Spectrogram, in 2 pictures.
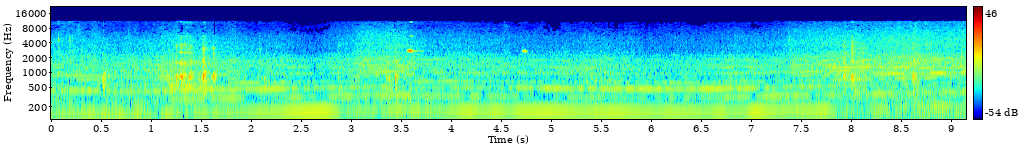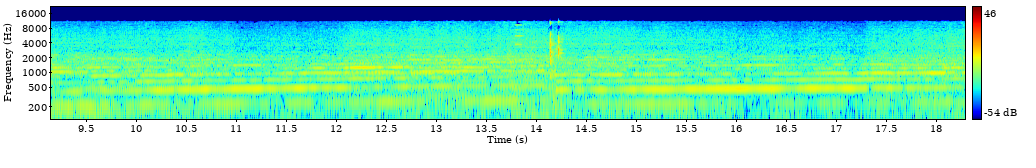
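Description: A car engine in the racing game Gran Turismo 7 holds a steady high drone, its pitch climbing and shifting through long sustained revs with occasional brief sharp notes, loud and continuous with no voices.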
